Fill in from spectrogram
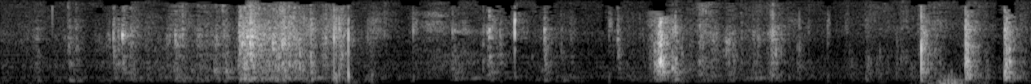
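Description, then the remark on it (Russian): A printer runs through pages, a steady mechanical whirring and rattling with sharper clicks and clunks near the end, heard faintly over a narrow, phone-like line with no one speaking. “Сейчас он у вас вроде бы начал печатать.”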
